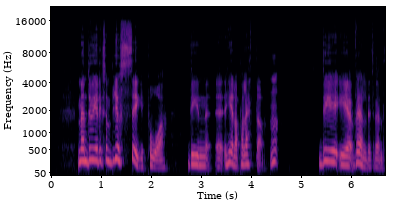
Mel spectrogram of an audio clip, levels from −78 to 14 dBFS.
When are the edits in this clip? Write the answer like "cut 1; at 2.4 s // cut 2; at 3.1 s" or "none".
none

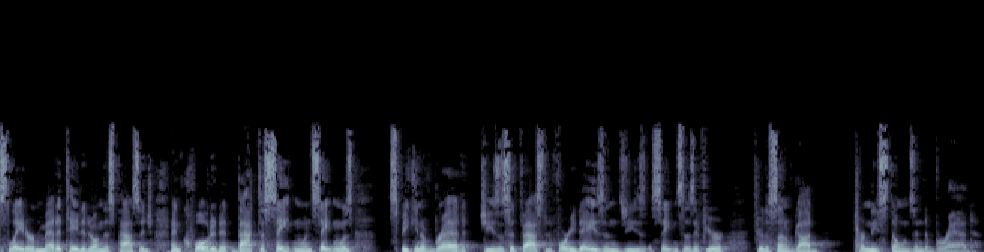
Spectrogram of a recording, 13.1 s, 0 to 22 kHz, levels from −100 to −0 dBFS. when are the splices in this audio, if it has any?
none

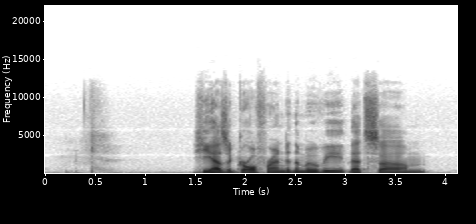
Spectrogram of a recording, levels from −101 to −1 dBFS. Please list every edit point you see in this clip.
none

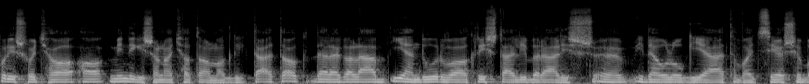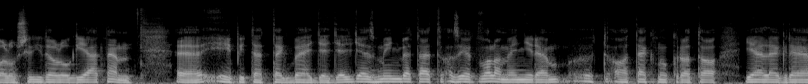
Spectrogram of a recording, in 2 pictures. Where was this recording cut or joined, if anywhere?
cut 1; at 3.9 s

